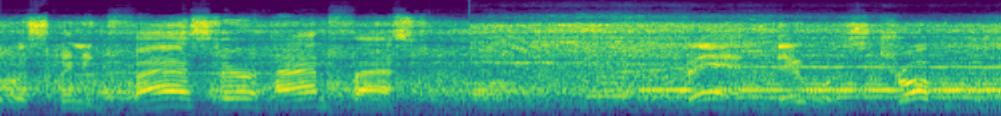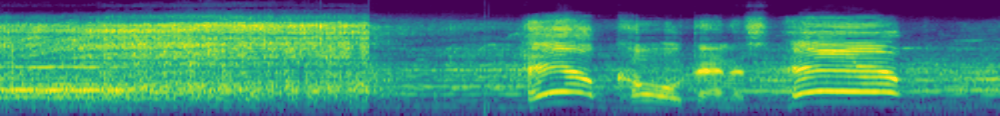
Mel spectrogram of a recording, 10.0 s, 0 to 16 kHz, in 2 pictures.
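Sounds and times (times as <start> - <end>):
loud hissing rush: 0.0 - 7.0.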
